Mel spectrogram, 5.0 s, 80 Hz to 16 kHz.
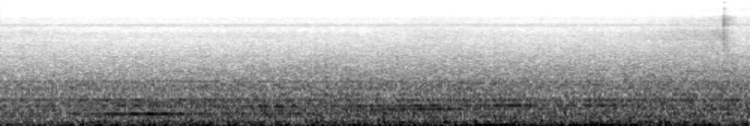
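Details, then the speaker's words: Lakewood P25 metal-blade window fan, nearly unused since bought around 2009–2010, on low speed: steady low whooshing rumble with a soft, even chopping from the metal blades; normal running. "I just love how you can hear that chopping sound. Those metal blades."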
